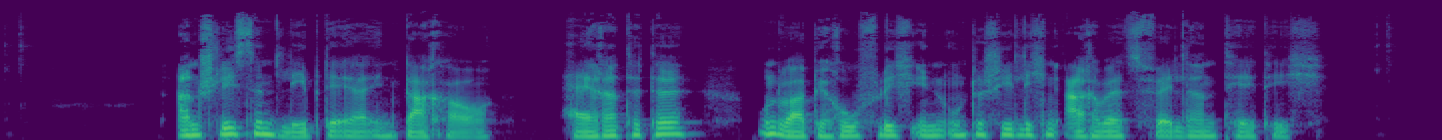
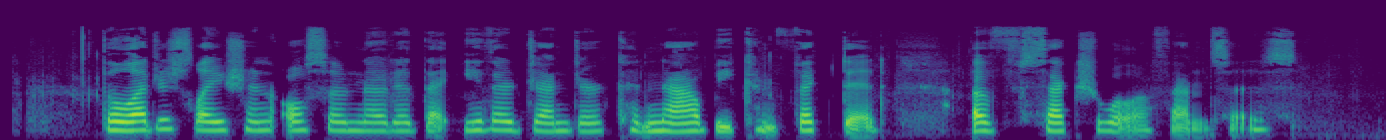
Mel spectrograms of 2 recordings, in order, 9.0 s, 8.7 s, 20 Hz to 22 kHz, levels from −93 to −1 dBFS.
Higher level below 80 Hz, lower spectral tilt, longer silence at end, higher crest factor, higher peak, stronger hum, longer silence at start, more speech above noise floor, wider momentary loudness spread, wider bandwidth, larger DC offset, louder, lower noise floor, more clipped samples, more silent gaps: first, -62 dBFS vs -68 dBFS; about the same, -6.5 dB/octave vs -6 dB/octave; first, 0.75 s vs 0.6 s; about the same, 22 dB vs 22 dB; second, -10 dBFS vs -2 dBFS; neither; first, 1.1 s vs 0.65 s; first, 55 dB vs 28 dB; about the same, 11 LU vs 11 LU; first, 16 kHz vs 11 kHz; neither; second, -32 LUFS vs -23 LUFS; first, -86 dBFS vs -50 dBFS; neither; neither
